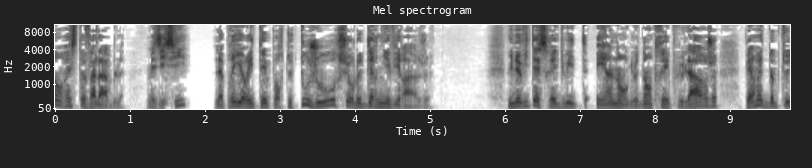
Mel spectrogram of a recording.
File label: chicane french, speech; MotoGP 3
